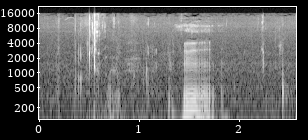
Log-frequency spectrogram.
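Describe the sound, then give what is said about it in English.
Faint bites and chewing of papaya with peanut butter: a few crisp clicks and crunches early on, softer mouth sounds later, and a brief voiced murmur midway, all quiet. “So these are a few bites of peanut papaya. Sound is quite normal, quite average.”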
